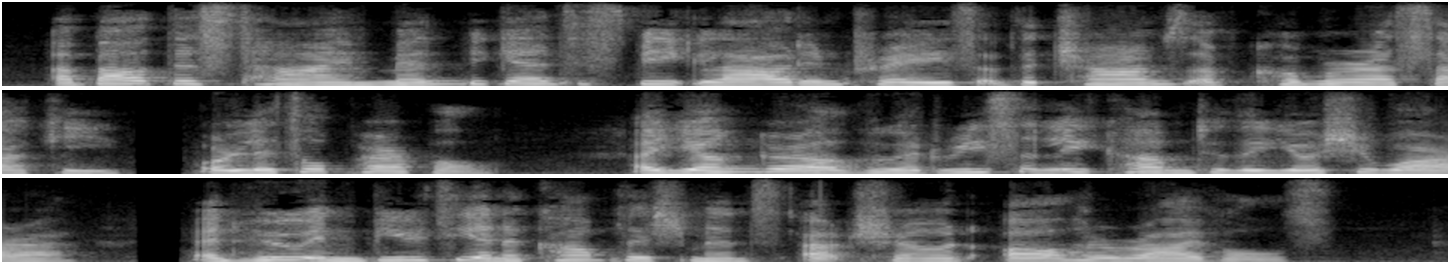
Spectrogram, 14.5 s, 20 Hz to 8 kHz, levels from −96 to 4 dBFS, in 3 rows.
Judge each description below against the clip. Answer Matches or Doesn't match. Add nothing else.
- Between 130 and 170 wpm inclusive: Matches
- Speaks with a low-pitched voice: Doesn't match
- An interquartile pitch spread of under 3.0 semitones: Matches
